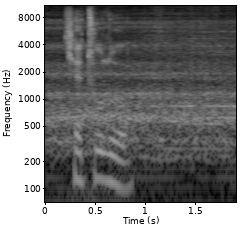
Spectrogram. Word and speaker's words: Cthulhu: fotosundaki Yüce etkilerden biridir kutulu bu devasa boyutları ve ima ettiği dehşet ilk akla gelen özellikleridir isminin telaffuz edilişi tam olarak belirtilmemiştir ancak İngilizce'de bazen Cat Ulu gibi okunur bu uzunluğu ilk olarak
